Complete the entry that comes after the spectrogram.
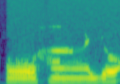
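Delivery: very slow, every syllable of Ohio stretched; slow dictation of Ohio, vowels held long; drawn-out sounding out. Shown as a demonstration. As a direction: stretch Ohio out as if writing along. Sounds out word while writing.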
